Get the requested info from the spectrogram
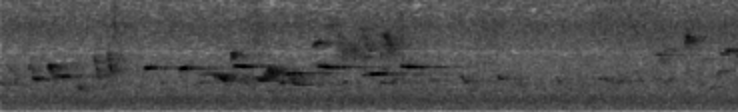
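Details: A dense, steady hum of a honey bee swarm on a fine April day in fields near Fröndenberg, Germany, clustered around their queen after leaving a beekeeper's colony, not aggressive; brief higher buzzes of single bees flying close by.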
